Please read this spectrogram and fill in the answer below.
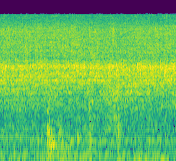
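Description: Water running steadily from a tap into a sink while a face is washed.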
